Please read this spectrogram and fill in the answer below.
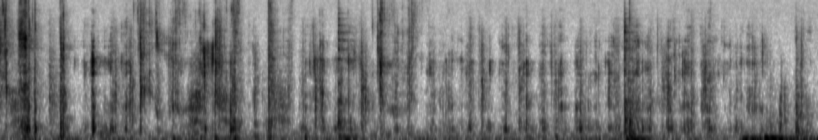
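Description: Close-miked chewing of barbecued turkey wing: sharp crunches and wet mouth clicks, thick in the first few seconds and thinning out later.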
